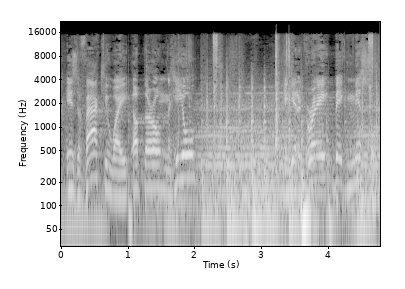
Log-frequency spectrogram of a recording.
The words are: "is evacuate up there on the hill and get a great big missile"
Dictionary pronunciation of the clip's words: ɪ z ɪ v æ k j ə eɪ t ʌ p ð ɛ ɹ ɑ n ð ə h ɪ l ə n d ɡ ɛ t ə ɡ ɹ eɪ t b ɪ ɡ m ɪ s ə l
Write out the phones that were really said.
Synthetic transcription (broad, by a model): ɪ z ɪ v æ k j ə eɪ t ʌ p ð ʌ ɹ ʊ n ð ə h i l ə n ɡ ɛ t ə ɡ ɹ eɪ t b ɪ ɡ m ɪ s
